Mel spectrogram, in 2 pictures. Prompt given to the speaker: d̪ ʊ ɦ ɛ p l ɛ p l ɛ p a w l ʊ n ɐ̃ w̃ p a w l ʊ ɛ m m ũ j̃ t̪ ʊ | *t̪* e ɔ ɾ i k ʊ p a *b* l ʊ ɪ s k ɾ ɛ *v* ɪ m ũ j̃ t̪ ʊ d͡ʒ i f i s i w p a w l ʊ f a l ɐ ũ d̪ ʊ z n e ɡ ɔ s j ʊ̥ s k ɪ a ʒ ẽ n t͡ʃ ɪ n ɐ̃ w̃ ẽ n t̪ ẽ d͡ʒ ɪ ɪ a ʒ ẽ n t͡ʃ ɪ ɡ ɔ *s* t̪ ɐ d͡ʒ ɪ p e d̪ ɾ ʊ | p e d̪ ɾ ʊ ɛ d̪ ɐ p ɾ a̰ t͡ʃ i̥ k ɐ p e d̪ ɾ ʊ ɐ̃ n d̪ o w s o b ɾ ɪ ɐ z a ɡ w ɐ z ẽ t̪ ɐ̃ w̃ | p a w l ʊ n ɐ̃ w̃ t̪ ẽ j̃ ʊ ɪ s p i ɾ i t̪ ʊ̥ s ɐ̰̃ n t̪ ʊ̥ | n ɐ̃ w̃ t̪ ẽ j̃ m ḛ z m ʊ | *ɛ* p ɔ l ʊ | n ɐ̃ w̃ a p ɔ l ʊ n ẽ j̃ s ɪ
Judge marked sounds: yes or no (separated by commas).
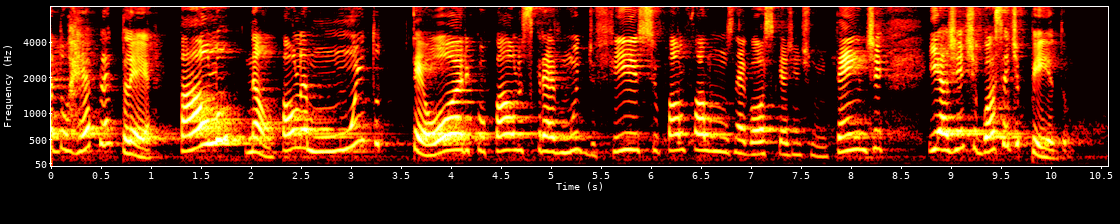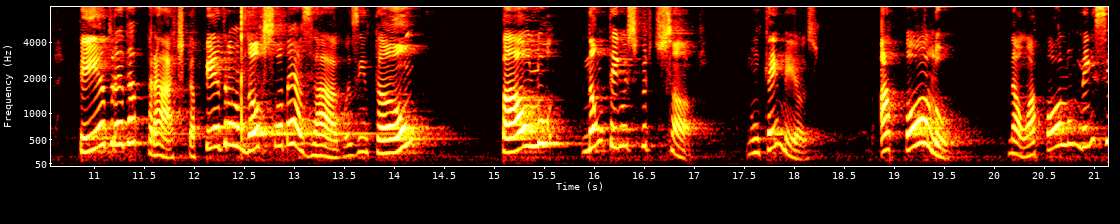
yes, no, yes, yes, no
